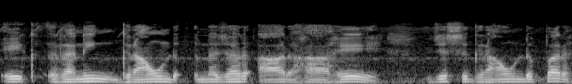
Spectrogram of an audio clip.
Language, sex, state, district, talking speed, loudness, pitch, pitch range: Hindi, male, Madhya Pradesh, Dhar, 105 wpm, -17 LUFS, 120 Hz, 110-125 Hz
